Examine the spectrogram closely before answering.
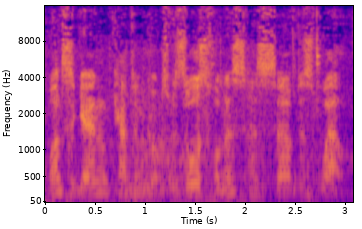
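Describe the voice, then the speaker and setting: A man playing a stern, commanding gentleman leader in a video game, formal, measured and authoritative. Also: fairly high pitch, music in the background, lightly acted. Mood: formal, approving. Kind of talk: video game cutscene acting.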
